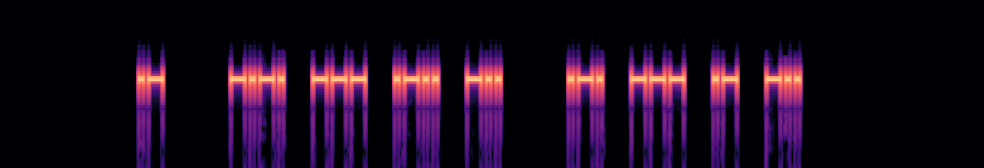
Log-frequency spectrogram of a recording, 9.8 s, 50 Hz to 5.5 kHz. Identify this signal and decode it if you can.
Morse code, heard as a keyed tone, about 25 wpm, spaced as for 18 wpm, 600 Hz. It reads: A COLD ROAD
